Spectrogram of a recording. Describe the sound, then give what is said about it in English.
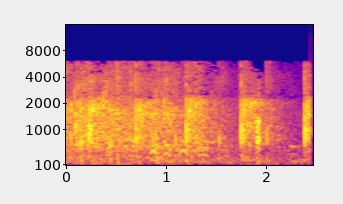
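Deliberately scattered applause from an audience at the speaker's request, a steady patter of clapping hands lasting a couple of seconds, with a few sharper claps standing out near the end. “Now, let's scattered applause.”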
